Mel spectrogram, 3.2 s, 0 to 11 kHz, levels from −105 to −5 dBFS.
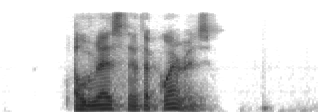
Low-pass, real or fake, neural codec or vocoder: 7.2 kHz; fake; codec, 16 kHz, 1 kbps, FreqCodec, larger model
